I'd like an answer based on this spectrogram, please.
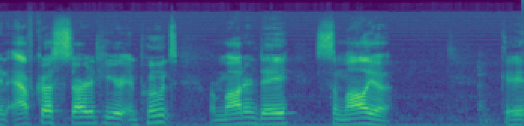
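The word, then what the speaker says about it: Punt: Gulf of addin with the people of it's pronounced pun pun most likely modern-day Somalia as you can see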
